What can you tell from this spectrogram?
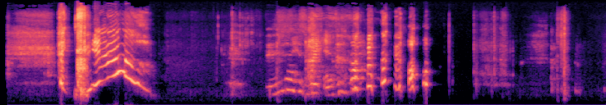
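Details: One sharp sneeze with a rising and falling voiced tail, followed by "excuse me" and a few seconds of talking; an ordinary sneeze.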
